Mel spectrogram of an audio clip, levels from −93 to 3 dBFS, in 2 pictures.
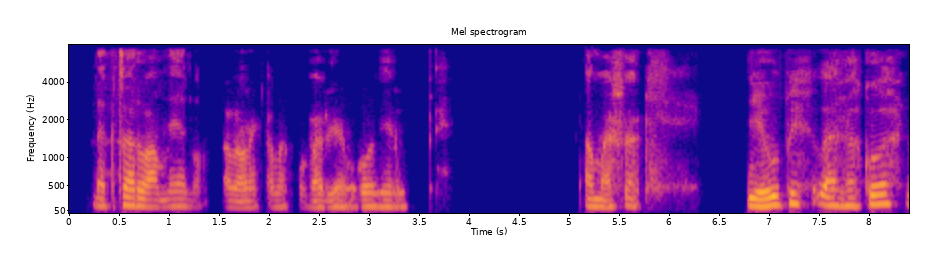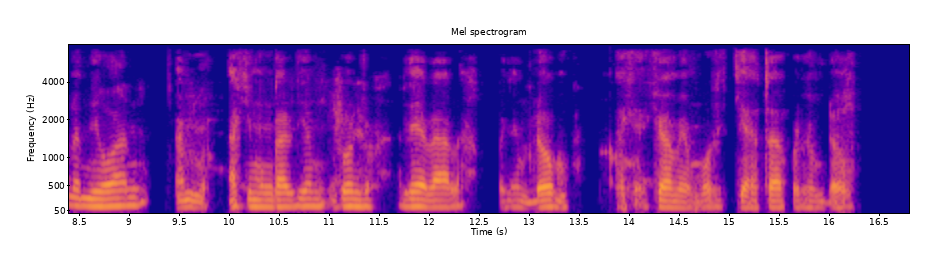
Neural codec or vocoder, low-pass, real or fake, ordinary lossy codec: codec, 16 kHz, 8 kbps, FunCodec, trained on Chinese and English, 25 frames a second; 7.2 kHz; fake; AAC, 32 kbps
